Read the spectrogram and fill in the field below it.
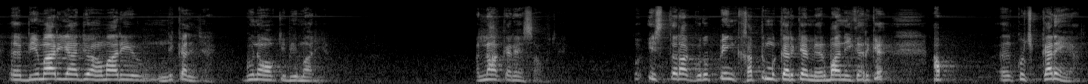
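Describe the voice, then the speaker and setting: A man with a high, gravelly voice delivers an earnest, informal sermon to devotional singers, slipping in casual asides as he urges them on. His voice carries a long reverb, as if from a large hall. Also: fairly bright tone. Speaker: religious preacher.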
